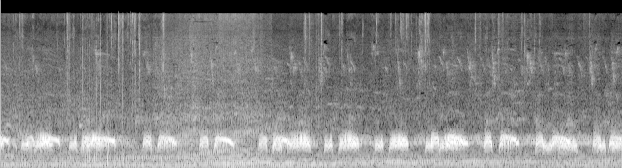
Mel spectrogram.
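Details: Spotted dove calling to stimulate and lure other doves: low, mellow cooing notes in uneven phrases, roughly one per second, over a steady low hum with faint clicks above.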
